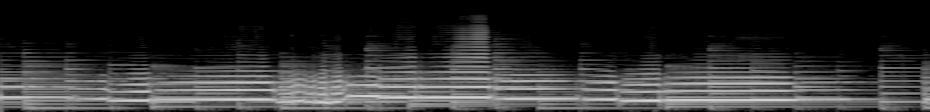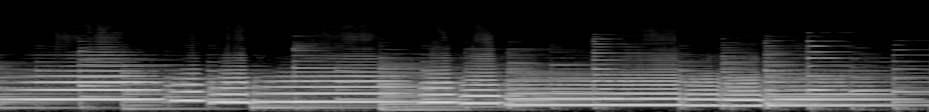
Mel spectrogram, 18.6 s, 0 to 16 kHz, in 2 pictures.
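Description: Conn 8DS French horn playing a slow, lyrical solo melody in sustained legato phrases over a MIDI piano accompaniment, with a trill about three seconds in.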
